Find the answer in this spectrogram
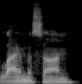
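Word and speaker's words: limaçon: that's by the way that's pronounced limas on all right the the C has a little tail on it so is limas on and you're gonna have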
